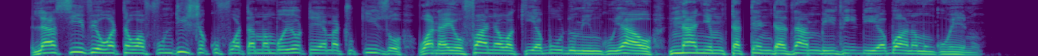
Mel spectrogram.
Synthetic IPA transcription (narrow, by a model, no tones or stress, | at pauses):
lasivjɔwatawafundiʃakufuatamambɔjɔtɛjamatukizɔwanajɔfaɲawakiaɓuɗumiŋɡujaɔnaɲɛm̩tatɛndaðambiðiɗijaɓwanamuŋɡuwɛnṵ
